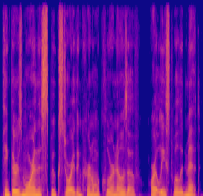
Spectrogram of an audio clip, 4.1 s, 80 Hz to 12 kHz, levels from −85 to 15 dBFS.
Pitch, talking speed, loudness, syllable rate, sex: 195 Hz, 280 wpm, -18 LUFS, 7.3 syllables/s, female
